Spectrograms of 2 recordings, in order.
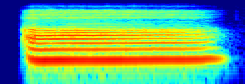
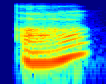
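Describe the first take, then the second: First: The pitch stays level and flat. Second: The pitch rises toward the end. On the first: "It's just like very flat ah" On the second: "in the end, there is a tone up"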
